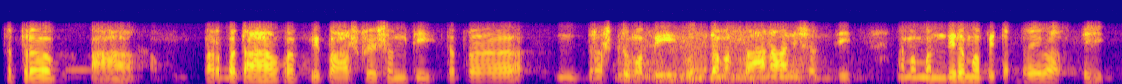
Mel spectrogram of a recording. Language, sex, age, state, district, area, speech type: Sanskrit, male, 18-30, Odisha, Jagatsinghpur, urban, conversation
